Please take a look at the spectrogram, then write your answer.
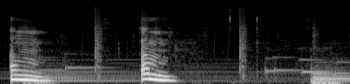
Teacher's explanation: langit-langit lunak beserta anak tekaknya diturunkan bibir bawah menekan rapat pada bibir atas · menekan rapat pada bibir atas karena poin 1 dan dua maka jalannya udara dari paru-paru melalui rongga mulut terhambat dan keluar melalui rongga hidung pita suara ikut bergetar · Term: konsonan nasal bilabial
